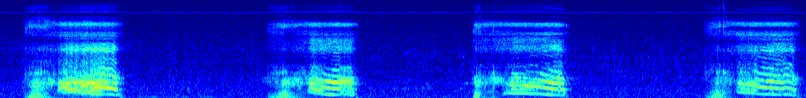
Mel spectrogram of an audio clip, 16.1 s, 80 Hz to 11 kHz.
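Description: Loud, rough snores about every four to five seconds, each a long rattling inbreath, roughly 13 breaths a minute, in a quiet room.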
